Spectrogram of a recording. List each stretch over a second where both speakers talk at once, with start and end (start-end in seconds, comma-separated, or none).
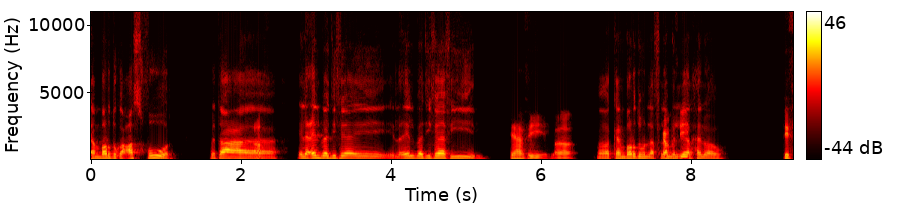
none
